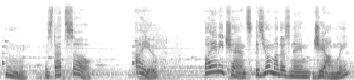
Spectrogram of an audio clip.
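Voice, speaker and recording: A man playing a gentle, scholarly doctor in a video game, with a soft, smooth voice and polite, formal manner. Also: a little high, wildly swooping pitch, slow pace, over music, exaggerated voice. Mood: curious.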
